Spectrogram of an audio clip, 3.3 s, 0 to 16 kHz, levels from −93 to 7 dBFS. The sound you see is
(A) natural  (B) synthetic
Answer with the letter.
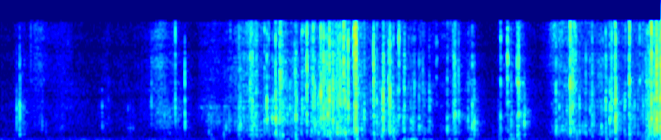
A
